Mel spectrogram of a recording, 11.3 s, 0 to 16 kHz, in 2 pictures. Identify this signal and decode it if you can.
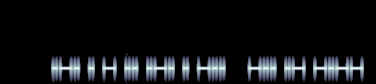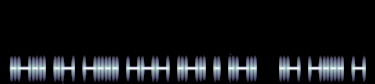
Morse code, heard as a keyed tone, about 22 wpm, 700 Hz. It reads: RETIRED DAY LABORER ABT
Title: Practice QSO - Exchange 3 - More Info - 22wpm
